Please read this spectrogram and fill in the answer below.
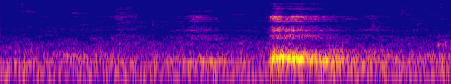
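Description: A person clearing their throat once, briefly, about one and a half seconds in, over a low steady rumble from a large room.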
